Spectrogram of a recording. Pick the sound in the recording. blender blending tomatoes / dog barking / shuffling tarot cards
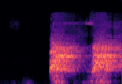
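dog barking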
